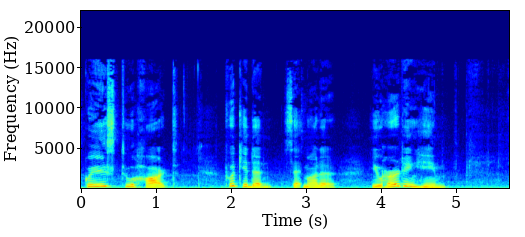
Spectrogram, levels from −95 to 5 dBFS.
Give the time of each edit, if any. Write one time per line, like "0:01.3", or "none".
0:02.1
0:02.9
0:04.0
